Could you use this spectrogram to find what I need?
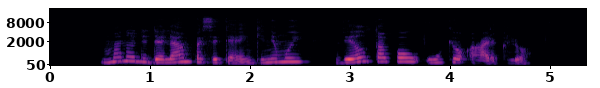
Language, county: Lithuanian, Šiauliai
